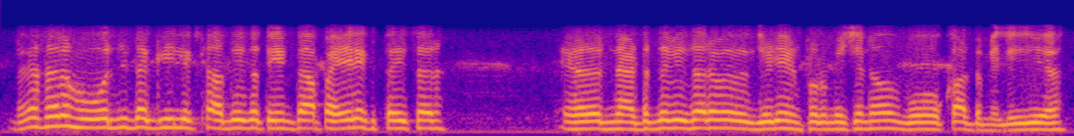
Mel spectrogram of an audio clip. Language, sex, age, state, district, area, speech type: Punjabi, male, 18-30, Punjab, Hoshiarpur, rural, conversation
